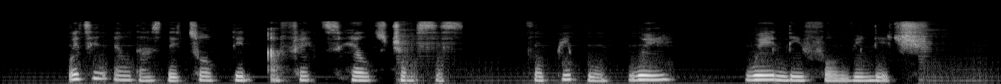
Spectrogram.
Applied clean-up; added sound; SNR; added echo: neural separator model SepFormer DNS4.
